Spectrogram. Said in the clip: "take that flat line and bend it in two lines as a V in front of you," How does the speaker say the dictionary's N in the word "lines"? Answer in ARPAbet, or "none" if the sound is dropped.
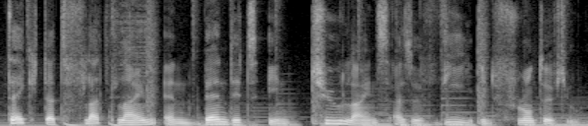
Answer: N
